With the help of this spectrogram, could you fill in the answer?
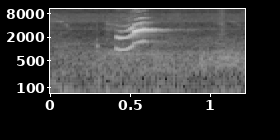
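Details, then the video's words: Sora giving a single quick whistled call that sweeps sharply upward and ends on a short high note, over a quiet, slightly hissy background. "Marouette de Caroline/Sora"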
